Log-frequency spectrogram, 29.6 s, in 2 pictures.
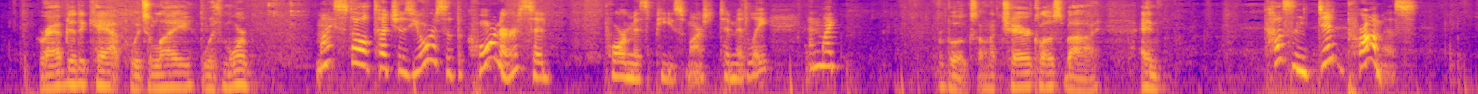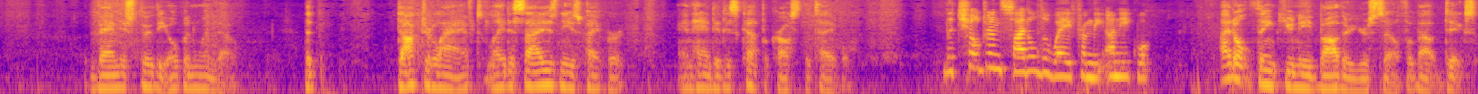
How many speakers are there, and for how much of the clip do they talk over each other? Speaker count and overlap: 2, no overlap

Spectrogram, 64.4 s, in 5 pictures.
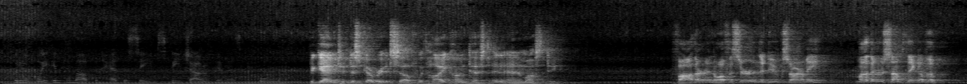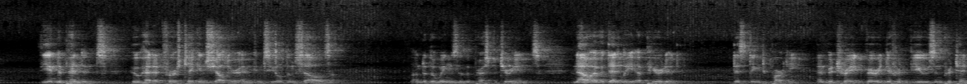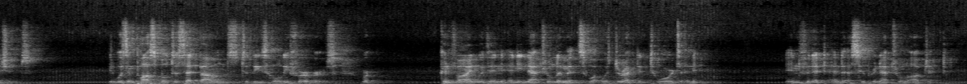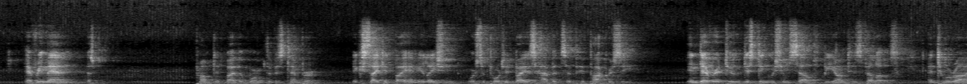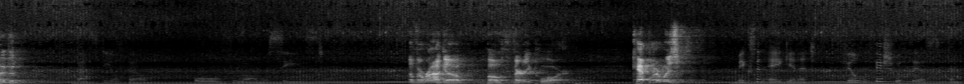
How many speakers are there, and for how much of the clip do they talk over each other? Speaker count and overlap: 3, no overlap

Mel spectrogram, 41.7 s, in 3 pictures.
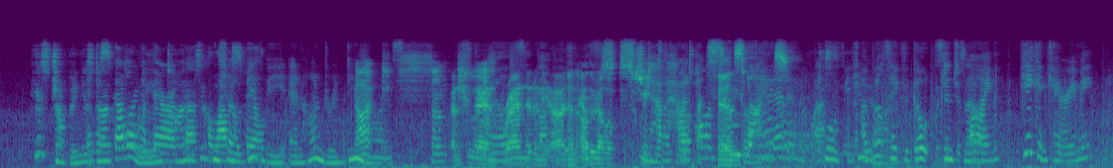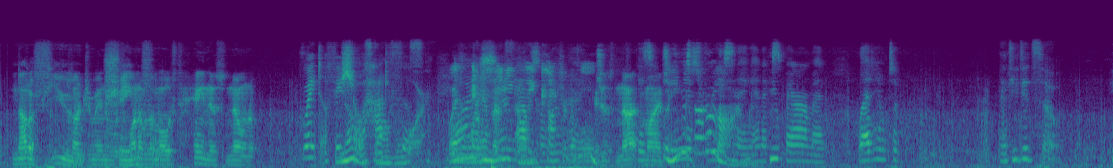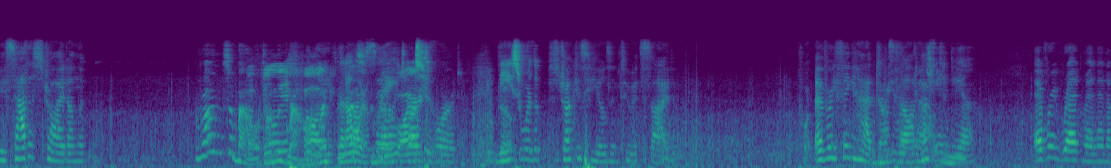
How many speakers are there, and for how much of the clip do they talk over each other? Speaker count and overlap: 9, about 52%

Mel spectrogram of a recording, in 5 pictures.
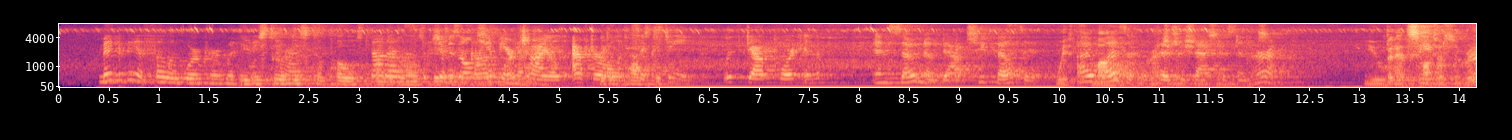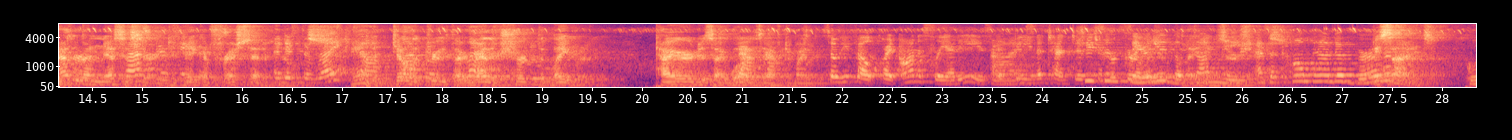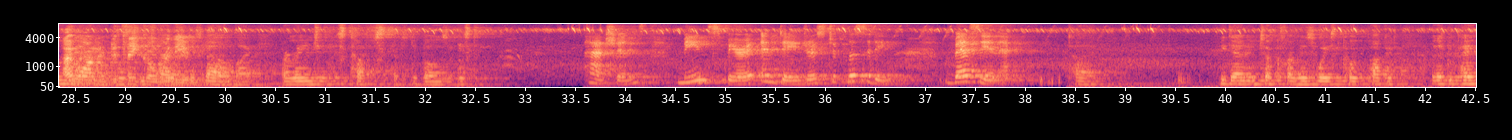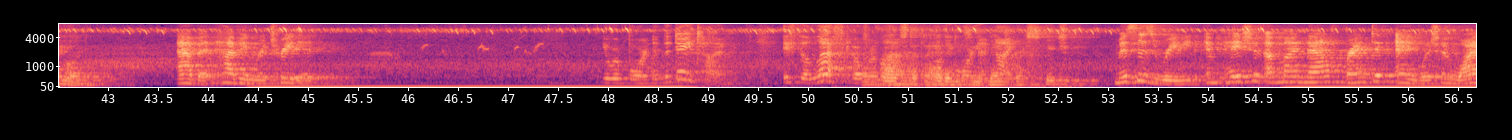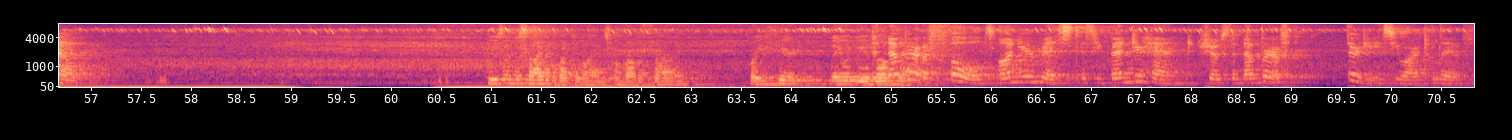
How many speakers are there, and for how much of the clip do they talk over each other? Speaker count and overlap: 8, about 42%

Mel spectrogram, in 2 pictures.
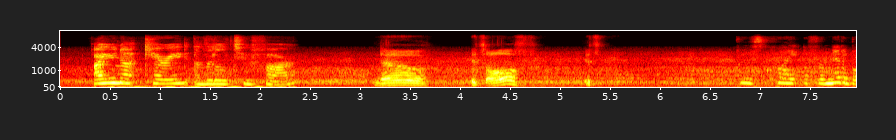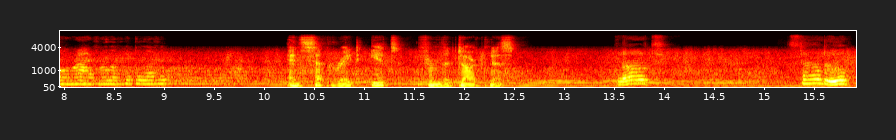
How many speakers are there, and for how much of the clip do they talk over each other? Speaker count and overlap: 4, no overlap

